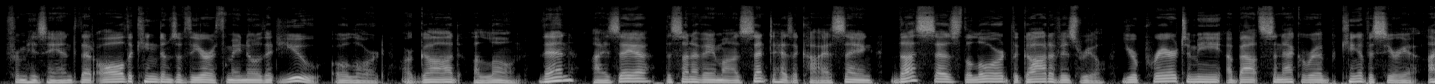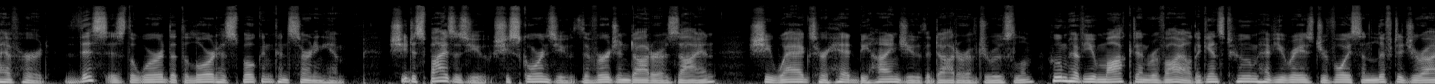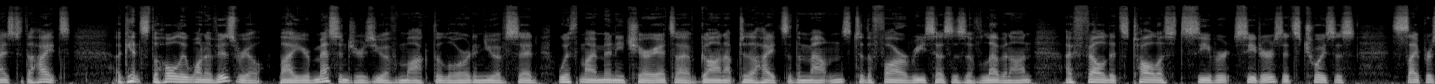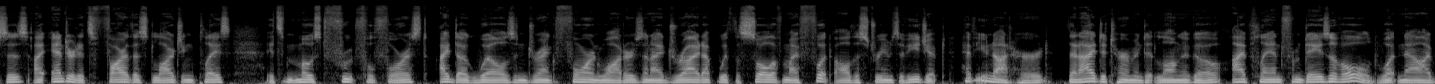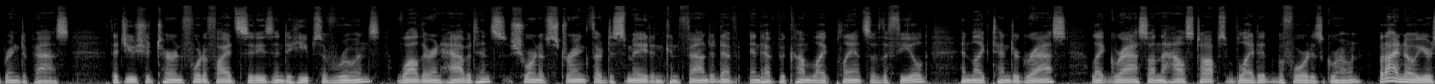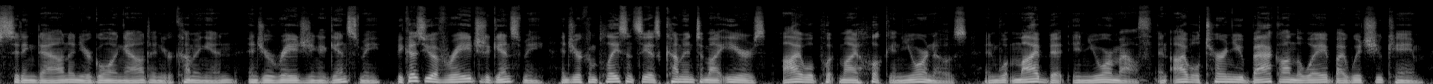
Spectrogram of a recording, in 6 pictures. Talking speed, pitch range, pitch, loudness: 210 wpm, 95-110 Hz, 100 Hz, -26 LUFS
